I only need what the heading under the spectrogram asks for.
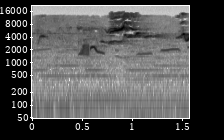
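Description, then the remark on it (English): A blackbird sings a short, fluting phrase of warbles and high chirps, clear over a low background rumble, with no voices present. “Blackbirds top the charts for me.”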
